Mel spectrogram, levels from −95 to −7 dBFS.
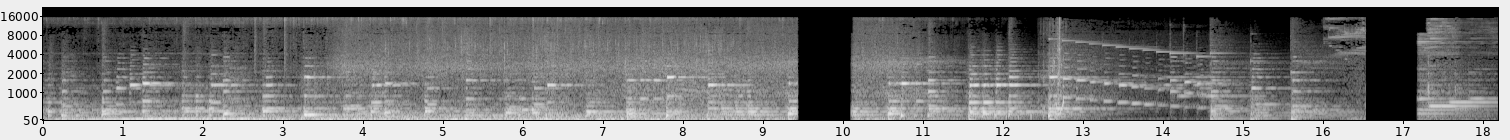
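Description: At 9.43 s the stream reconnect begins. The connection drops, about 0.65 s of silence follows, and a fresh decoder picks up again by 10.68 s with the first frame fading in. Playback restarts 0.6 s earlier than where it broke off, so a stretch of audio repeats, as when a server resends a burst. A second reconnect at 16.53 s goes silent for 0.62 s and resumes by 17.21 s, this time skipping ahead by roughly 0.4 s. A plain buffer underrun would pause and carry on from the same point. Here each gap moves the timeline, backwards at the first reconnect and forwards at the second.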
